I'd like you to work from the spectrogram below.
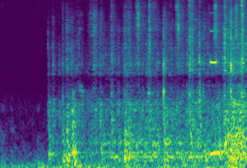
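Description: A sewing machine stitches a denim cell phone pouch, starting abruptly and running as a steady rapid mechanical whir with fast repeating needle ticks, close and fairly quiet.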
